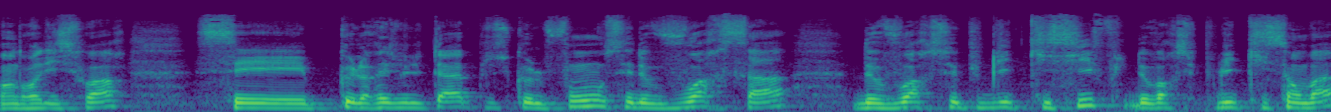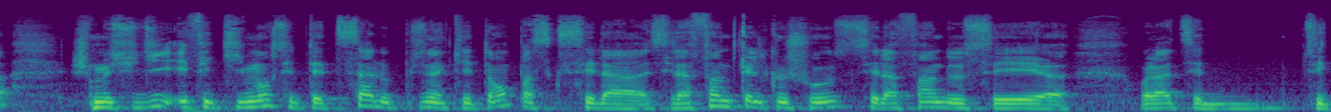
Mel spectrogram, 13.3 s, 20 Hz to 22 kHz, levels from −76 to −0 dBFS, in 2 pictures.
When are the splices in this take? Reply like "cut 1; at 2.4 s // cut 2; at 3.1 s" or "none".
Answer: cut 1; at 1.7 s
